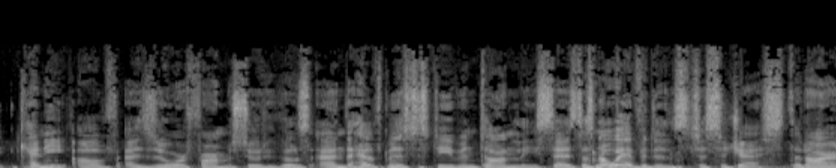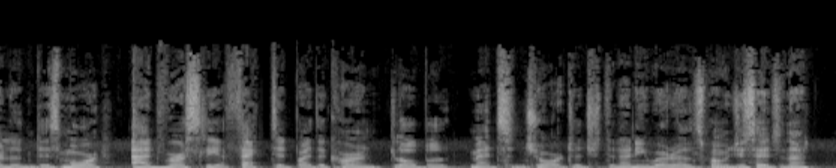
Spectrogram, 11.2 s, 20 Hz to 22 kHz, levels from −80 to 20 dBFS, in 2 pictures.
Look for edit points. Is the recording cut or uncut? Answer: uncut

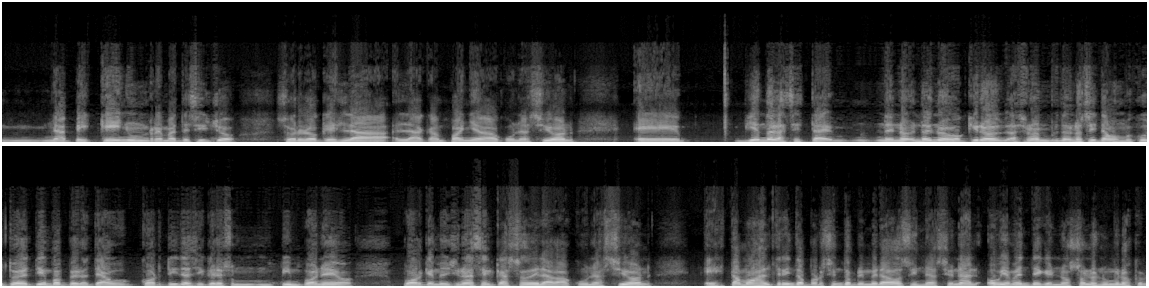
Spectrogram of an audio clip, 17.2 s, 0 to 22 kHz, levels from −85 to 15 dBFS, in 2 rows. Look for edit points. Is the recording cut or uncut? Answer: uncut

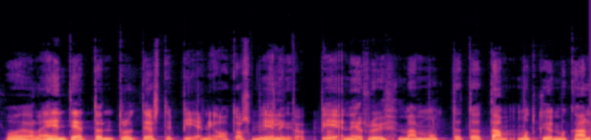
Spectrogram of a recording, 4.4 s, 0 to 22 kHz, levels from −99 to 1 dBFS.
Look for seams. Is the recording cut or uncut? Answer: cut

